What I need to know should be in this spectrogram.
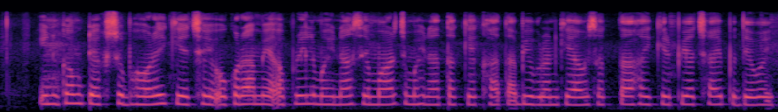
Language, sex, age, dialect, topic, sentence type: Maithili, female, 25-30, Bajjika, banking, question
